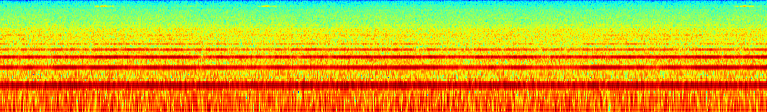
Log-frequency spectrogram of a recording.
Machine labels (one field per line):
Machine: fan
